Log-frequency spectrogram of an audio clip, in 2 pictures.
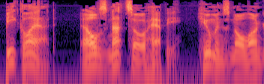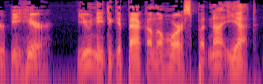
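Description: A man's voice: sits low, fairly bright tone, no echo, lo-fi sound. A man voicing a blunt, wise but caring elf woman who talks in clipped, broken phrases, in an audiobook story.

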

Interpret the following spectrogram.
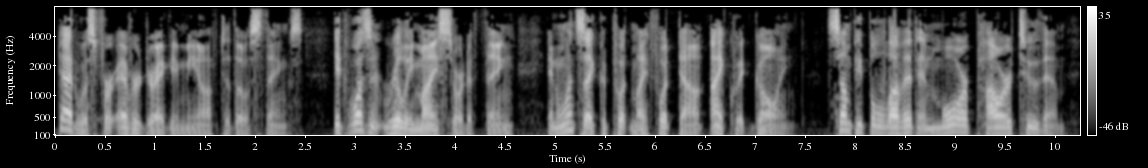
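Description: A man acts out a young woman in a fantasy tale, lifting his pitch. She sounds chatty, opinionated and wry, yet polite, in a roomy and slightly dull recording. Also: big pitch swings, normal speed, fairly bright tone. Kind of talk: fantasy audiobook character voice.

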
